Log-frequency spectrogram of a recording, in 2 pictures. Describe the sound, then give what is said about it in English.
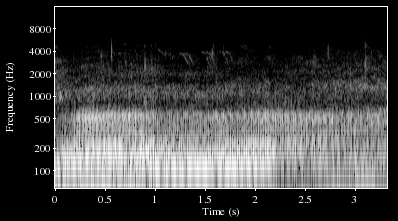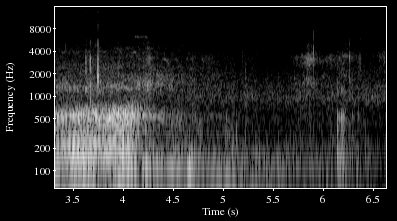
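A loud car engine rumbles as the car drives around a neighborhood, its harmonic drone climbing in pitch before dropping abruptly each time the driver shifts gears, then fading as the vehicle pulls away. “Every time the guy shifts, it makes this sort of sound.”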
